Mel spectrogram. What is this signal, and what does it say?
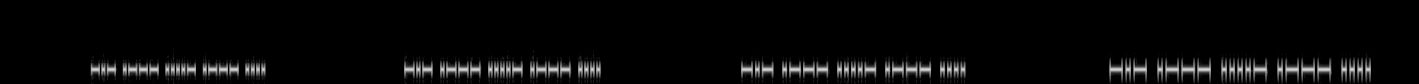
Morse code, heard as a keyed tone, about 39 wpm, 700 Hz. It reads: KJ4JH KJ4JH KJ4JH KJ4JH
